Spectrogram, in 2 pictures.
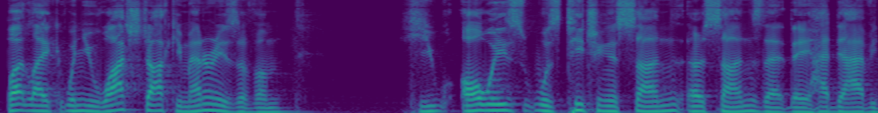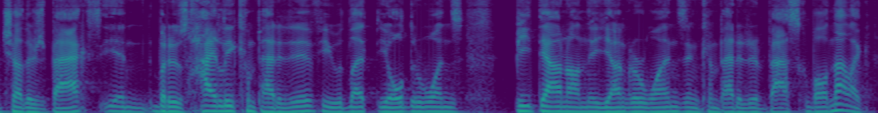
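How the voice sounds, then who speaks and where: Young American man, mid-pitched voice, relaxed podcast-style conversation, thoughtful explainer. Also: brisk. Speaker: podcast participant. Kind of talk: casual group conversation.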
